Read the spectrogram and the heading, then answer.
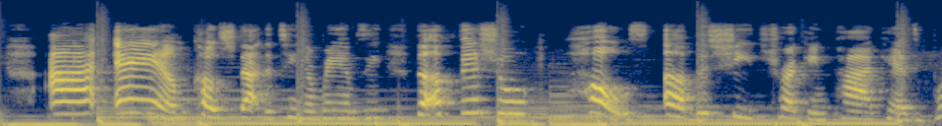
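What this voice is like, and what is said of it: Country twang accent. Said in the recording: “this country twang”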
